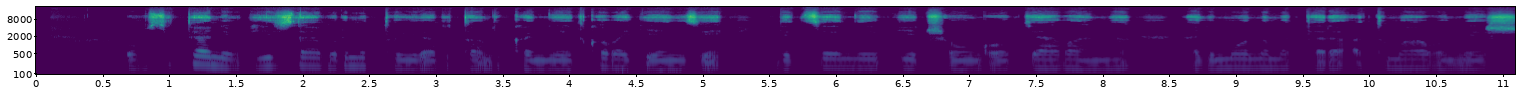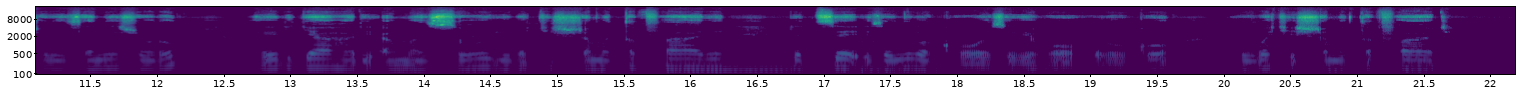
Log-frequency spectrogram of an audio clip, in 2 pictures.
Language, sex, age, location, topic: Kinyarwanda, female, 18-24, Kigali, health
